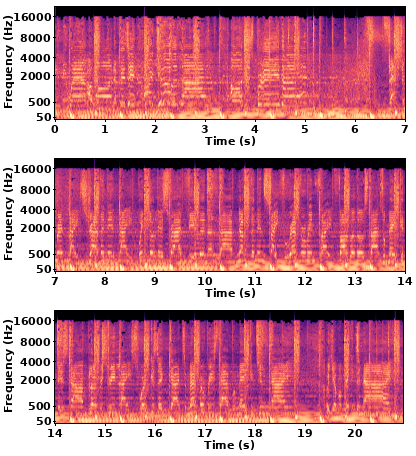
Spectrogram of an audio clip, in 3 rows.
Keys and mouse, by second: 0.7 click, 1.8 click, 3.7 F12, 4.7 ctrl+s, 7.0 click, 8.6 click, 11.8 ctrl+a, 14.2-16.2 drag, 19.6 F12.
